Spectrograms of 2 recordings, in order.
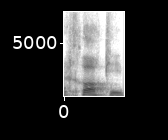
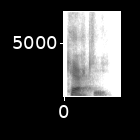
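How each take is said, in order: First: Khaki starting with a throaty kh rasp and open a; Persian khaki. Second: Khaki with a plain English k and flat a. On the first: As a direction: scrape the kh in khaki at the back of the throat. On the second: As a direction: say khaki the American way, hard k. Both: Shown as a demonstration. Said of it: "okay, kha".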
